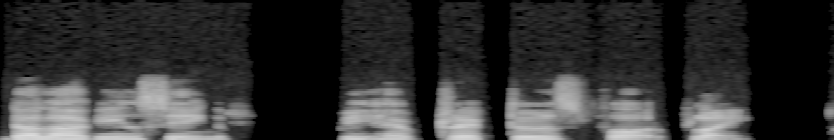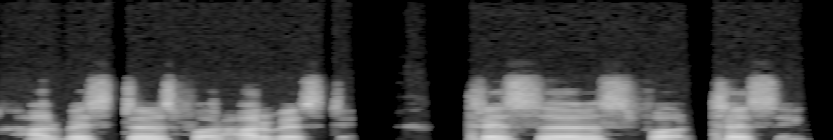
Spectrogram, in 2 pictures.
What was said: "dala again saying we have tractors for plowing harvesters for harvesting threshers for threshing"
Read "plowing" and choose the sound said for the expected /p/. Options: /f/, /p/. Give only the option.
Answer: /f/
